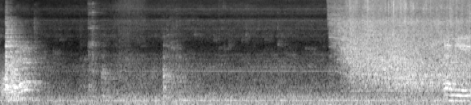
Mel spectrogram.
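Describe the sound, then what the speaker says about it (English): Cooking spray hisses onto a frying pan in a steady, loud burst that fills the last couple of seconds, after a quieter stretch of kitchen background. "We're going to spray our pan again"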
